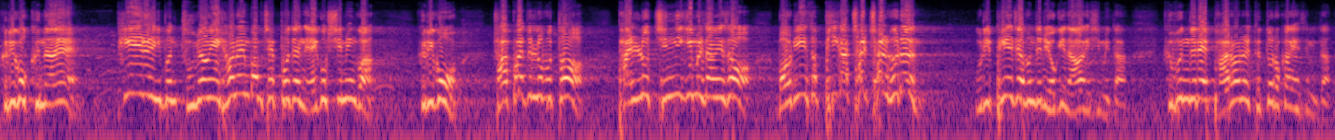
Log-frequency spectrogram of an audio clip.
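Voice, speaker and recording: A man's voice: very high voice, animated, brisk. A man giving a fiery, indignant protest speech as the moderator of a rally, accusing and throwing out rhetorical questions. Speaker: rally speaker and press conference moderator. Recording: loud public address with long reverb.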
